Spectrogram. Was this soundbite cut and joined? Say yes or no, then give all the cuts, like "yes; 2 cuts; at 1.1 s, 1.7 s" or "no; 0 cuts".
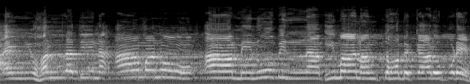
yes; 1 cut; at 3.2 s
